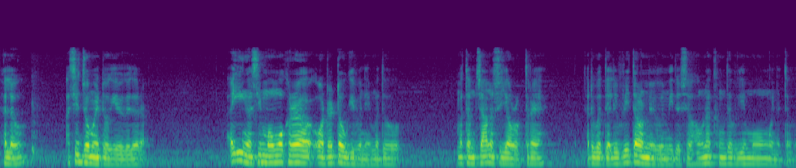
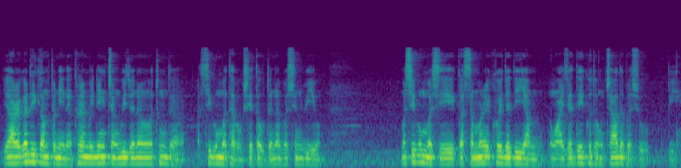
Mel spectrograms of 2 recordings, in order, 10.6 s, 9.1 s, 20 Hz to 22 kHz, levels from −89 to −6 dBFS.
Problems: none marked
